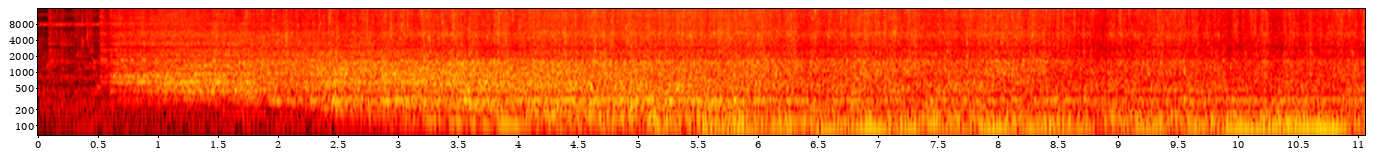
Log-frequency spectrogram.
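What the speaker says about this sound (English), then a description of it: "the first one is about the water mix" A 300L toothpaste making machine runs its water mixing stage, producing a loud, steady churning rush of water over a deep motor rumble that builds in the first second and continues without pause.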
